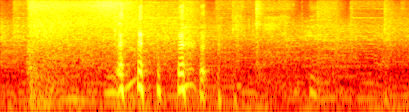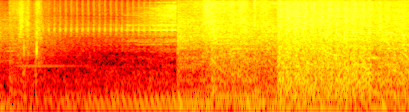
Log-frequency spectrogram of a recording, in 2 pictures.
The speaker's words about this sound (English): These things do have, like, dang machine guns all over them.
